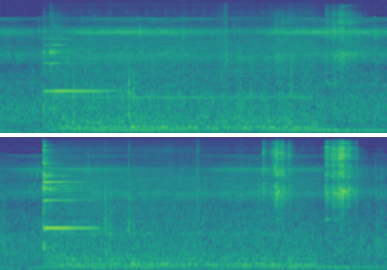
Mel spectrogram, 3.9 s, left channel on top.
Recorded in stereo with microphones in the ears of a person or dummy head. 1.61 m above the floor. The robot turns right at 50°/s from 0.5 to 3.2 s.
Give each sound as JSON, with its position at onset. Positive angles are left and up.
{"t": 0.4, "sound": "a bell", "side_deg": -65, "distance_m": 5.5}
{"t": 2.6, "sound": "cutlery clinking", "side_deg": -50, "distance_m": 1.5}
